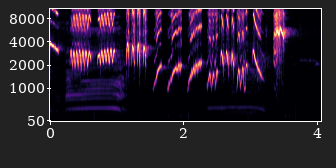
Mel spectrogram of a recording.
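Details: Village cows herded down a country hill toward forest grazing: two drawn-out, nasal moos, each about a second long, with sharp, rapid bird chirps and whistles filling the gaps between them.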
